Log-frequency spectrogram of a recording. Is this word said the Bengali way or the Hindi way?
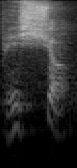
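Bengali. It is said with a Bengali pronunciation. "আমরা বাংলাতে যেটা বলছি"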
